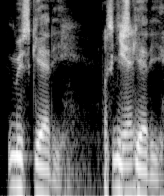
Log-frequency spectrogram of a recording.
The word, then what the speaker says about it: Muschietti: My major gripe before this even came out was that Andy, how do you actually pronounce Muschietti? Muschietti.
